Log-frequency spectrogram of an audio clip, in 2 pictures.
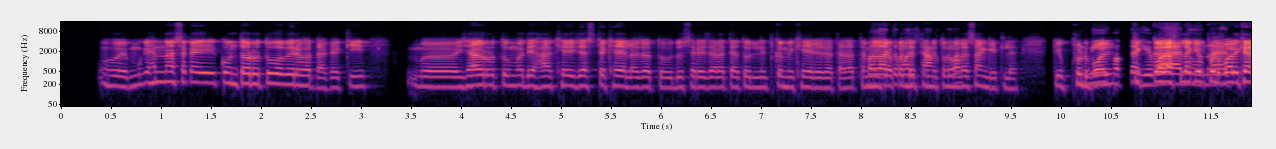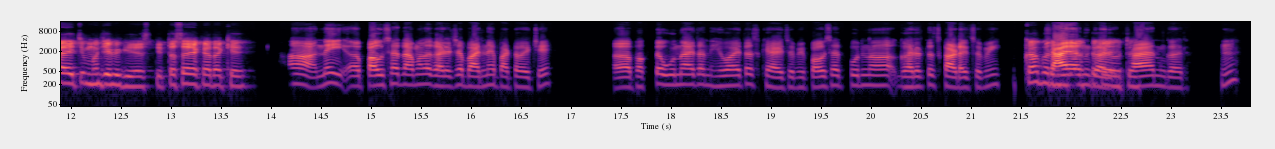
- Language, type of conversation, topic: Marathi, podcast, तुम्ही लहानपणी घराबाहेर निसर्गात कोणते खेळ खेळायचात?
- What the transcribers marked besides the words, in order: tapping; laughing while speaking: "चिखल असला की फुटबॉल खेळायची मजा वेगळी असते. तसा एखादा खेळ?"; other background noise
